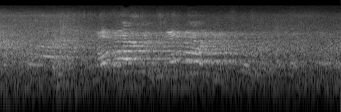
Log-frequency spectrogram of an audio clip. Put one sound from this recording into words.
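Young players shout and call out across the rink.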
